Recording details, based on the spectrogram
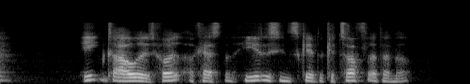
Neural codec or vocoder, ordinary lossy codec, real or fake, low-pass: codec, 16 kHz, about 1 kbps, DyCAST, with the encoder's durations; AAC, 32 kbps; fake; 7.2 kHz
